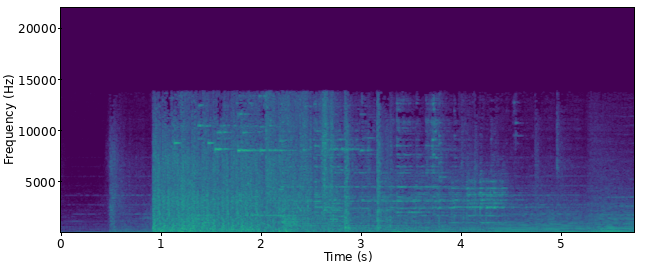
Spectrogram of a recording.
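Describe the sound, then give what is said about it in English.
Automatic gunfire sprays into a dim, cavernous garage full of dust-covered military vehicles; after a quiet first second the burst erupts suddenly and roars on continuously as a harsh, loud rattle. “John raises his gun and sprays bullets into the darkness.”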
